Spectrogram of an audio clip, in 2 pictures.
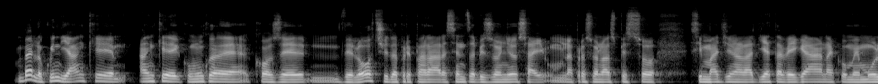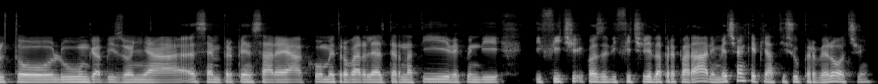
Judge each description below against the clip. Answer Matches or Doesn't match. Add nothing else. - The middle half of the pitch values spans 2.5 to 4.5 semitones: Doesn't match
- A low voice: Matches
